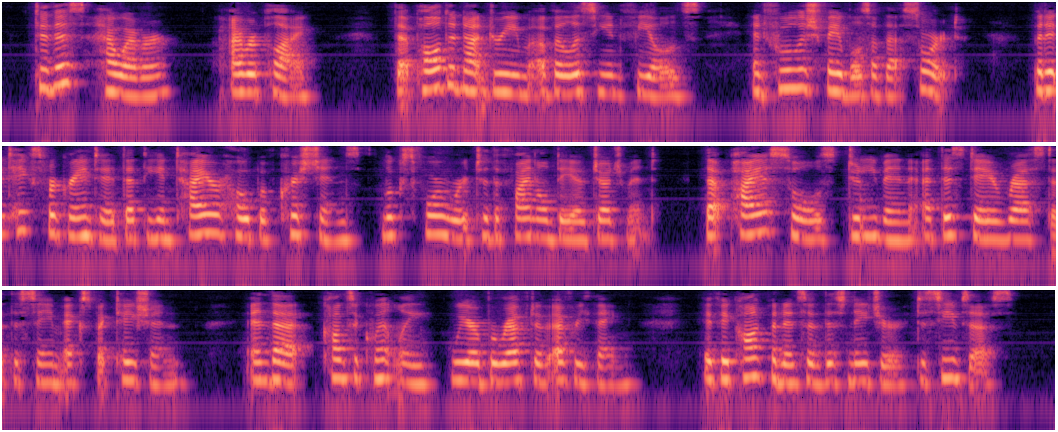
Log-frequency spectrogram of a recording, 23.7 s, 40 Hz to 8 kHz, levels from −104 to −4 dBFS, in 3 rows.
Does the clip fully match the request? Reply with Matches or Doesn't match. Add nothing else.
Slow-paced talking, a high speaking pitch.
Doesn't match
